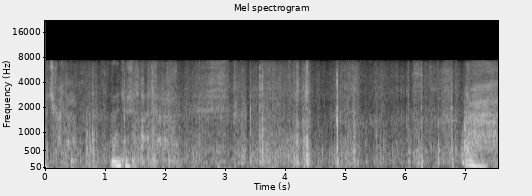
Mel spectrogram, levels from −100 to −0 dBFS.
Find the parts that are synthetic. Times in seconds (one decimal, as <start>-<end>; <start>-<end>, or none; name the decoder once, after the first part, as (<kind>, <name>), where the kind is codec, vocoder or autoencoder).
none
